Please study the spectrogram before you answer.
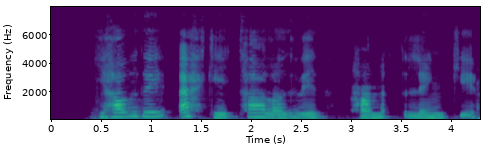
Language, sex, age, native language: Icelandic, female, 13, Icelandic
